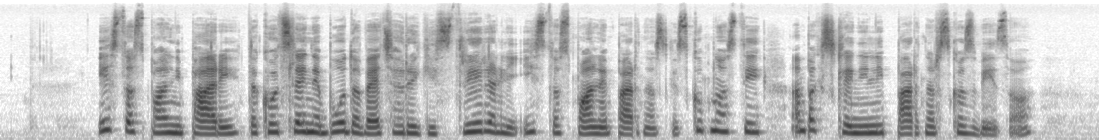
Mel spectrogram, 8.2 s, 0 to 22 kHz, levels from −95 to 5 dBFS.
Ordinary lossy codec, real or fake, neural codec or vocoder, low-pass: none; fake; vocoder, 48 kHz, 128 mel bands, Vocos; 19.8 kHz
